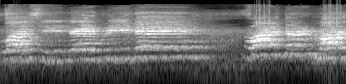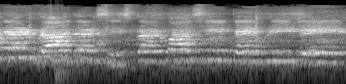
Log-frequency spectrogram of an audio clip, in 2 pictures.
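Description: A group of young children singing an English action rhyme together, with a short break in the singing about three seconds in.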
